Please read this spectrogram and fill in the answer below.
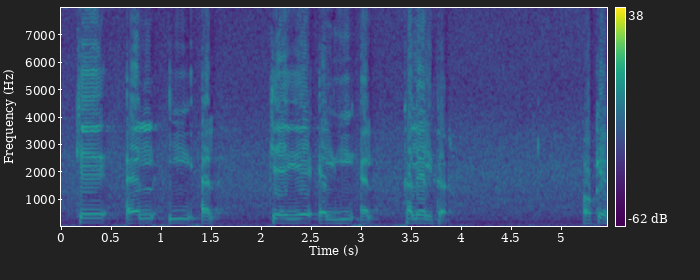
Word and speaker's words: Kalelkar: Okay, it's Kelkar pronunciation, there are few fellows who will pronounce it as Kelkar, but the spelling is Kalelkar, K-L-E-L, K-A-L-E-L, Kalelkar.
